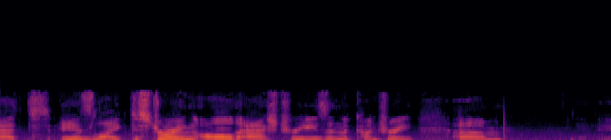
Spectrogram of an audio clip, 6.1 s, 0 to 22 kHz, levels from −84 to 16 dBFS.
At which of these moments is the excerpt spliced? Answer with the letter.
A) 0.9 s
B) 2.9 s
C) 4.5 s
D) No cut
C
